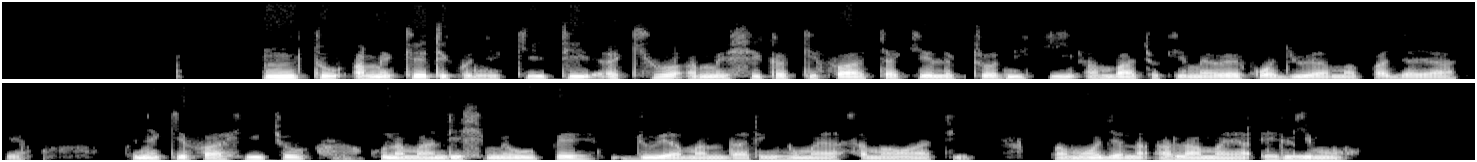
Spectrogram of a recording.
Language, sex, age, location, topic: Swahili, female, 36-49, Nairobi, education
